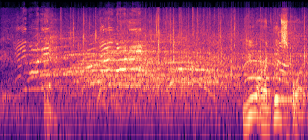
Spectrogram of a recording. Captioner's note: audience cheering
